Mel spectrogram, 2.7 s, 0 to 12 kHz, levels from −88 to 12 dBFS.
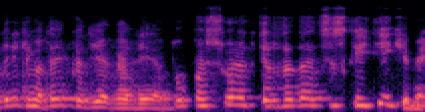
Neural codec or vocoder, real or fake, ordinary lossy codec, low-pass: codec, 16 kHz, 16 kbps, FreqCodec, smaller model; fake; Opus, 32 kbps; 7.2 kHz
